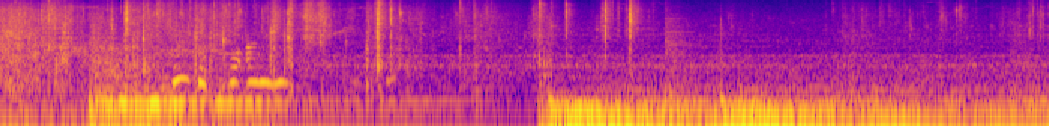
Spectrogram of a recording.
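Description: Footsteps crunch and rustle through dry brush and leaves.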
